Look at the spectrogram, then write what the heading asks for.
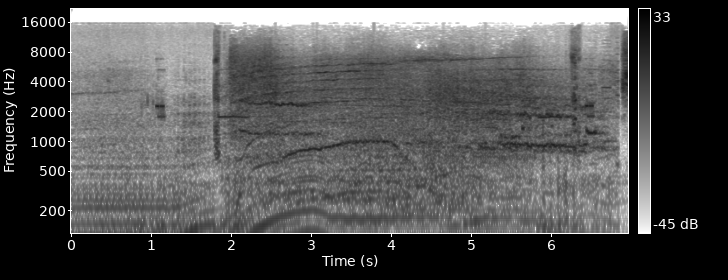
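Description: A remote-controlled car revs and accelerates hard toward 140 kilometres per hour, tires squealing and skidding, a loud, continuous rising whine that fills the whole stretch with no talking.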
